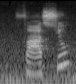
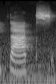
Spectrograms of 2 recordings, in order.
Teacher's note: essas daqui são paroxítonas porque a sílaba mais forte é a penúltima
